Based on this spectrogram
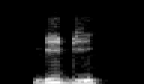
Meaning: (adjective) dual-mode; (noun) 1. a small, lady's hat 2. a bauble or trinket; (pronoun) yours truly (I, me or myself); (verb) to sling, to flog (viz. drugs)
- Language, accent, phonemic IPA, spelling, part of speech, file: French, France, /bi.bi/, bibi, adjective / noun / pronoun / verb, LL-Q150 (fra)-bibi.wav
